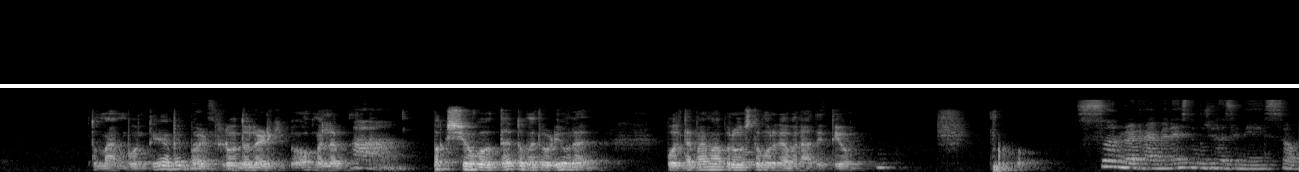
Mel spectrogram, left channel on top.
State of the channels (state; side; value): silent; left; 61 dB below the other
